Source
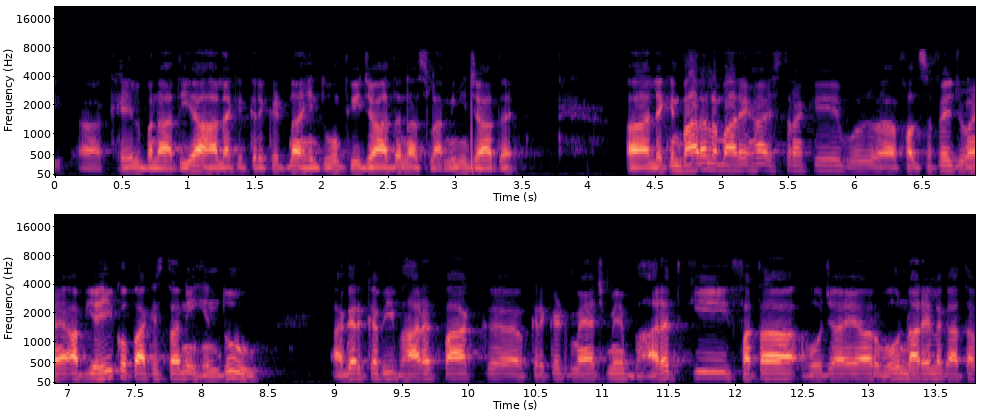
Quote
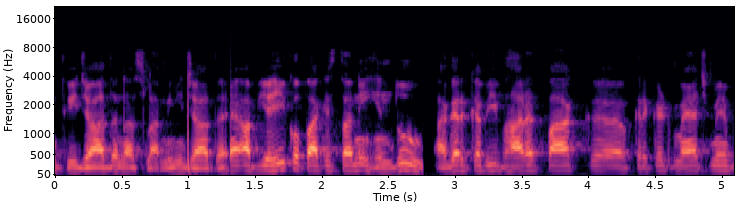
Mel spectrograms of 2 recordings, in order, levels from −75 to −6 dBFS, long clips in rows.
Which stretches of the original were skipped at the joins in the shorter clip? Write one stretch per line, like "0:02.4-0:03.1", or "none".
0:03.5-0:06.9
0:08.4-0:08.9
